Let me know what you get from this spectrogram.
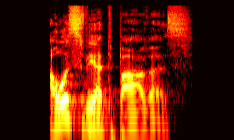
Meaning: strong/mixed nominative/accusative neuter singular of auswertbar
- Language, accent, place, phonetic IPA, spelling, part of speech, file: German, Germany, Berlin, [ˈaʊ̯sˌveːɐ̯tbaːʁəs], auswertbares, adjective, De-auswertbares.ogg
